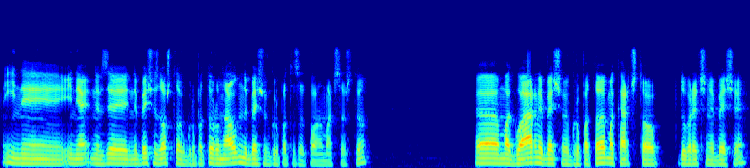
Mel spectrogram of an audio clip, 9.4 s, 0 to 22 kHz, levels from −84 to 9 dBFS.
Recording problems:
high frequencies cut off; noticeable; nothing above 6.5 kHz

